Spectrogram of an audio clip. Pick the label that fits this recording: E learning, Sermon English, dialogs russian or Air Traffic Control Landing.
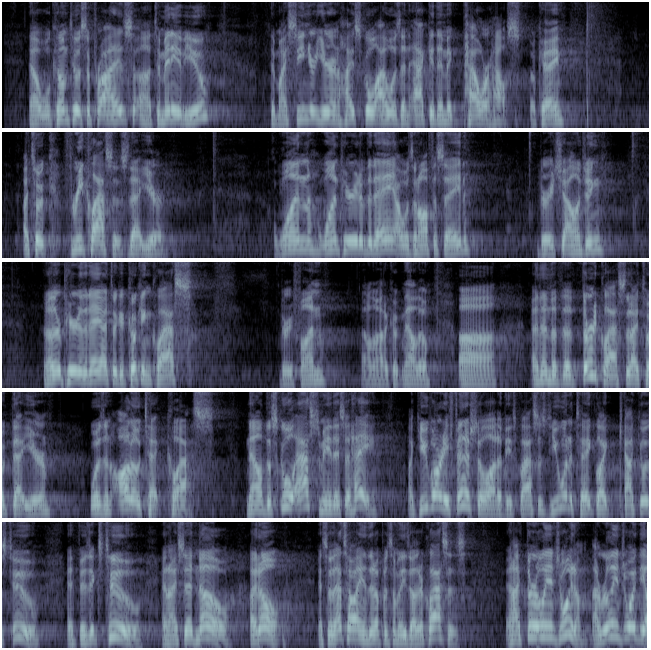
Sermon English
